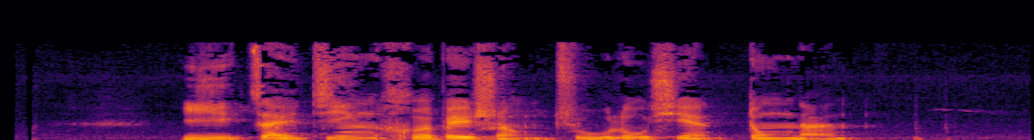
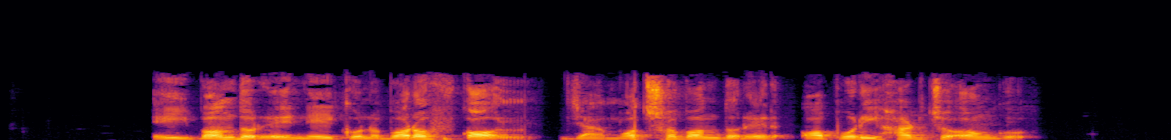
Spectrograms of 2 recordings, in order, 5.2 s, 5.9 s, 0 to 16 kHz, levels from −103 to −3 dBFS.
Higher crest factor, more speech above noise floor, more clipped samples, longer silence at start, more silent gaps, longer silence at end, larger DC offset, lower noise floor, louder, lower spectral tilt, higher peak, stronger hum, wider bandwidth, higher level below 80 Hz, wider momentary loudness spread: about the same, 22 dB vs 18 dB; second, 36 dB vs over 71 dB; neither; first, 0.9 s vs 0.75 s; neither; second, 0.55 s vs 0.75 s; neither; second, -64 dBFS vs under -90 dBFS; second, -29 LUFS vs -20 LUFS; about the same, -4.5 dB/octave vs -5 dB/octave; second, -10 dBFS vs -2 dBFS; neither; first, 11.5 kHz vs 7.8 kHz; second, -78 dBFS vs -58 dBFS; second, 9 LU vs 13 LU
